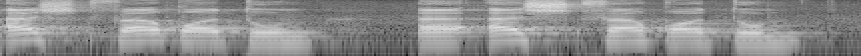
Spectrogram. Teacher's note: Mesti bunyi hamzah di tempatnya. Dan hamzah ada sifat yang suara tertahan.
